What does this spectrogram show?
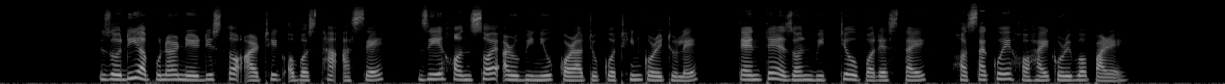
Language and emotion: Assamese, neutral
